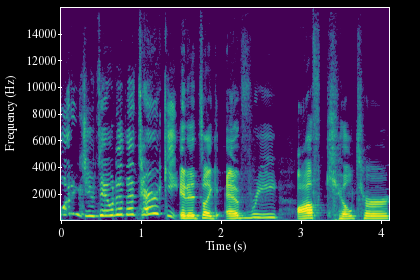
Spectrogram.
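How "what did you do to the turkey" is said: very high, quick, soft put-on voice. Mocking modern Christmas movies, voicing a movie character in a really high-pitched voice. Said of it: "You did a really high-pitched voice".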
